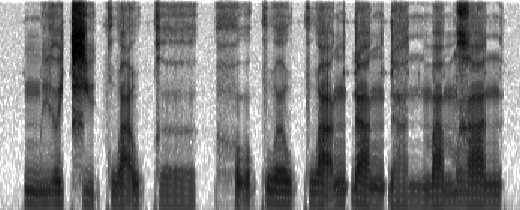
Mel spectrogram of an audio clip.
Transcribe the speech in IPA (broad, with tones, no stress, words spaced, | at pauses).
mi˨˦ə̯t͡ɕi˧˩kwa̰˧˥w kə̤ː˨˩ | ho̰˧˥kwə˧wkwa̰˧˥ŋ ɗa˧˩ŋɗa̤˨˩nma˨˦mɣa˧n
